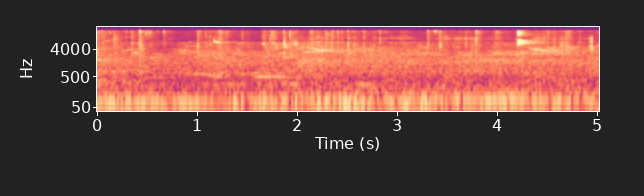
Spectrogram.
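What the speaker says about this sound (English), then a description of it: "So we got lots of birds here." Outdoor backyard bird feeder in the rain with pigeons or doves cooing and small birds chirping now and then over a steady low rumble of rain and ambient noise, one sharper chirp standing out near the end.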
